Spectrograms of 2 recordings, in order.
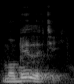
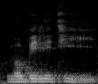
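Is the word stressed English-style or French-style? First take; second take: English-style; French-style. First: The stress falls on the usual English syllable. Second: The stress falls on a misplaced syllable. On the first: The speaker calls it right. "instead of" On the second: The speaker calls it wrong. "French speakers put the stress in the wrong part"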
